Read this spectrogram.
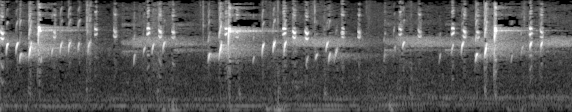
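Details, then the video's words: Goldfinch singing to encourage another bird: repeated bursts of quick high twitters and liquid chirps roughly every one and a half seconds, over a faint low hum. "increase the enthusiasm of the goldfinch and encourage it to song"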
